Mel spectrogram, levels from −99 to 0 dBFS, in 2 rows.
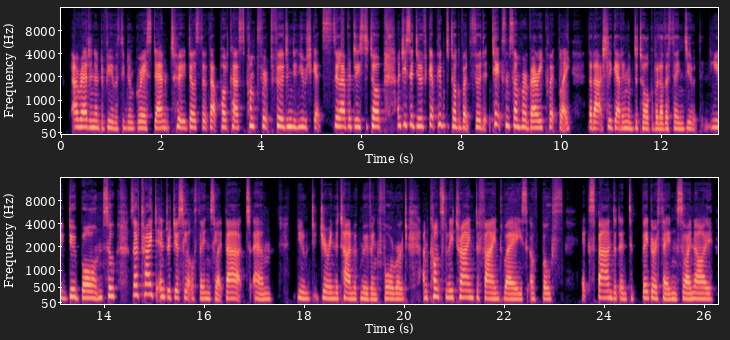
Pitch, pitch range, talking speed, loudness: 195 Hz, 170-220 Hz, 210 wpm, -19 LUFS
